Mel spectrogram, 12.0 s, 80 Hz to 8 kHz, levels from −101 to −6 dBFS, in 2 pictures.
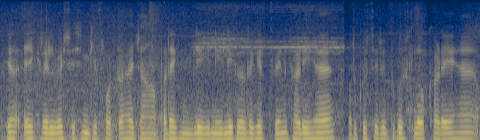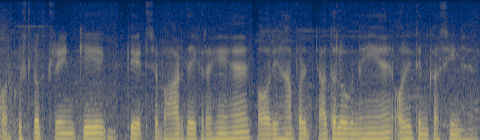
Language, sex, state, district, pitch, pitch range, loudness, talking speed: Hindi, male, Uttar Pradesh, Etah, 115 Hz, 115-120 Hz, -32 LUFS, 230 wpm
